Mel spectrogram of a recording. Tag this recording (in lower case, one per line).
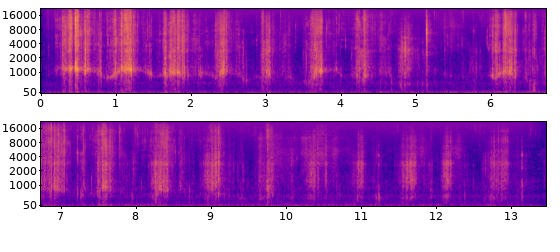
mastication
